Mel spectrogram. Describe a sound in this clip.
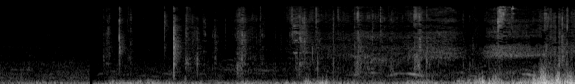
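A wet fishing net rustles and crackles close by.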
